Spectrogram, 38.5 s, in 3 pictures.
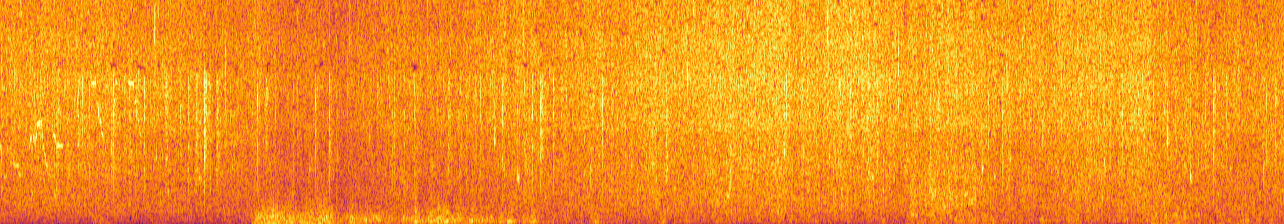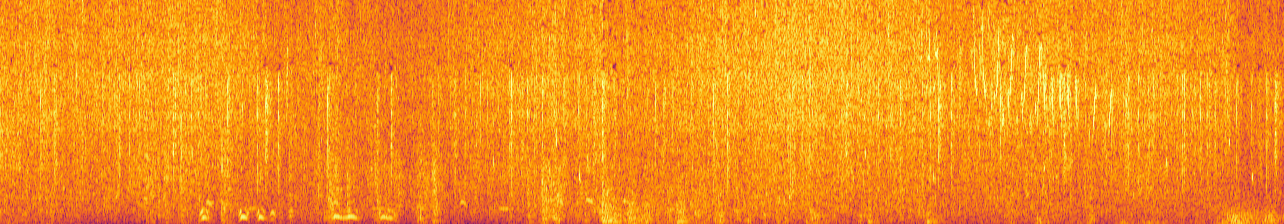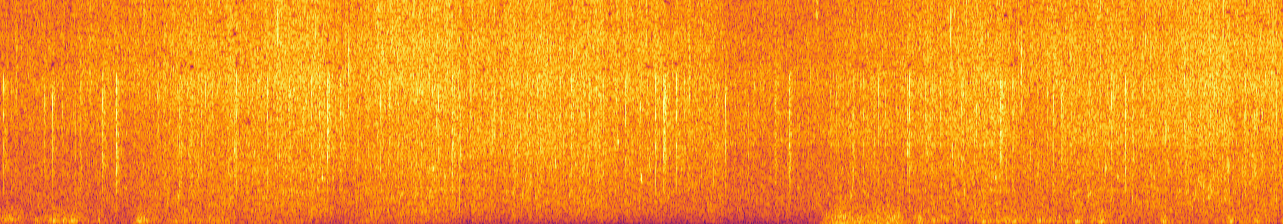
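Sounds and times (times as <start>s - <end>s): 
rain in the forest: 0.0s - 38.5s.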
